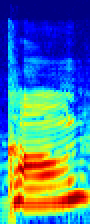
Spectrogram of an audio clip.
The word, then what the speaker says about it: con: Cone means with and sounds a little like cone, like ice cream cone.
